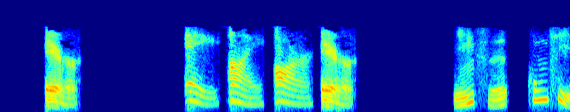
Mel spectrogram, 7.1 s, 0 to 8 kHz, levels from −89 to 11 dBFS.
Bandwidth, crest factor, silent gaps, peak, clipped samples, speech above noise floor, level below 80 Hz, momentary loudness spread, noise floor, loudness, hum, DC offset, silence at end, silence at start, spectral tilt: 4.2 kHz; 20 dB; 1.05-2.22 s, 4.50-5.62 s, 6.39-6.55 s; -4 dBFS; under 0.1%; over 68 dB; -62 dBFS; 11 LU; under -90 dBFS; -23 LUFS; none; under 0.1%; 0 s; 0.55 s; -10.5 dB/octave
